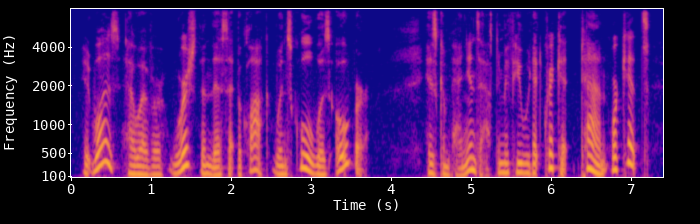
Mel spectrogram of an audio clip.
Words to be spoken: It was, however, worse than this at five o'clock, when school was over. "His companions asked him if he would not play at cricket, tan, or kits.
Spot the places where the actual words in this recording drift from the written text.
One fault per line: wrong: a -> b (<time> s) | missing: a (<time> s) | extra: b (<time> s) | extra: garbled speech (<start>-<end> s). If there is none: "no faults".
missing: five (2.1 s)
missing: not play (5.8 s)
